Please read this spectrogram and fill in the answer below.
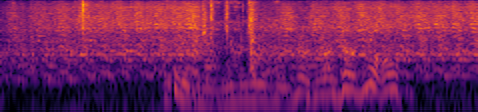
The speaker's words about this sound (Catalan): Intenta arrencar el cotxe.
